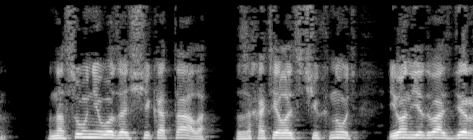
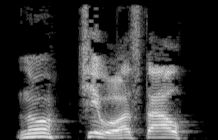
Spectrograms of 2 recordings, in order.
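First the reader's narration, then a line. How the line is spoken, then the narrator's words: Nasal voice. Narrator (Russian): произнес гнусавый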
